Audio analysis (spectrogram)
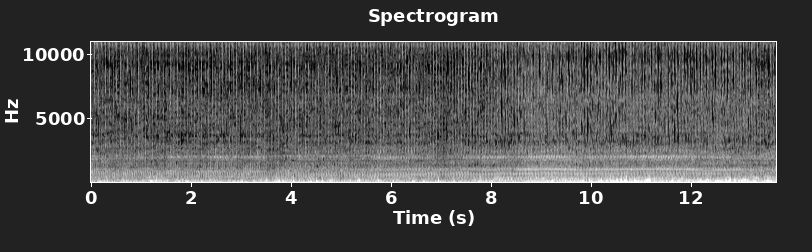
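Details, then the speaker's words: Restored old Seagull 40 Plus two-stroke outboard in the sea, revs raised because it stops pumping water at low revs. Rough, busy putter lifting slightly toward the end, holding steady. Healthy running after cleaning everything out; throttle cable did not need replacing. "So I think that's where it's comfortable revving. and pumping water, which isn't too bad."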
